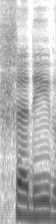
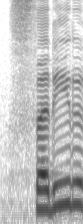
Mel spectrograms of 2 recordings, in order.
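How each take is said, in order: First: "शरीर" begun with sh, as "shareer"; correct sh sound. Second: "शरीर" begun with s, as "sareer"; wrong s sound. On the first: Teacher corrects the word, "शरीर" said as shareer. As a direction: say "शरीर" with a clear sh. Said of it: "शरीर होता है". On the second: Teacher rejects the wrong form, "शरीर" mispronounced as sareer. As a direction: say "शरीर" with s instead of sh. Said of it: "शरीर नहीं होता है". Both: Shown as a demonstration.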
